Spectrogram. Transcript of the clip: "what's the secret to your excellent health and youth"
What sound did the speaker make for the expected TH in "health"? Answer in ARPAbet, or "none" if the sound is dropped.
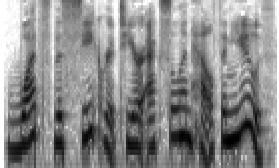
TH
